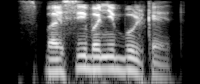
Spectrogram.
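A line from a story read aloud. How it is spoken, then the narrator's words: Grumbled. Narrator (Russian): проворчал резанный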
